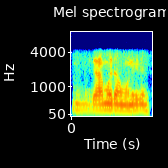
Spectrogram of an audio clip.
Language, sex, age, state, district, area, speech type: Bodo, female, 60+, Assam, Kokrajhar, rural, conversation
